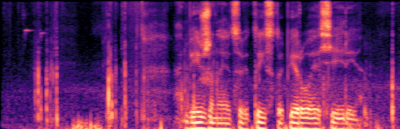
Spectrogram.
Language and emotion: Russian, neutral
